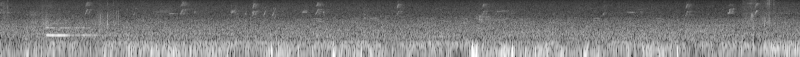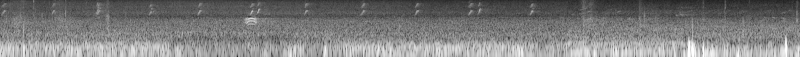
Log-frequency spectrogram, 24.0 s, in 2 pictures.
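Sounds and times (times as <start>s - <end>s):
lower bird call: 0.5s - 2.9s
high bird chirps: 0.6s - 2.8s
wind noise on microphone: 20.6s - 24.0s.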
